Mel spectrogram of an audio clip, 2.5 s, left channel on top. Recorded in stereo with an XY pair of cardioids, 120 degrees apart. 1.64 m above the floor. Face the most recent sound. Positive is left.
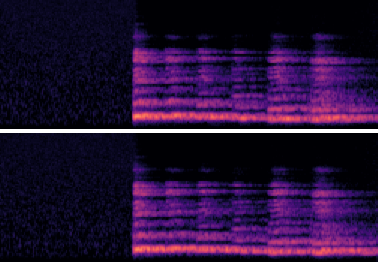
turn(degrees=50)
